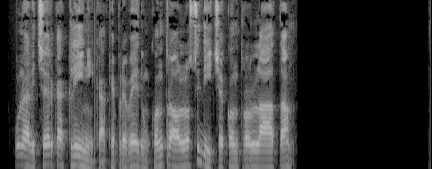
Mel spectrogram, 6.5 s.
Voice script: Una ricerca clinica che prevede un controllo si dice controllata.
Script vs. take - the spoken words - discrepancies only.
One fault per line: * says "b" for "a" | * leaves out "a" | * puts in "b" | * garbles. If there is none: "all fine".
all fine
